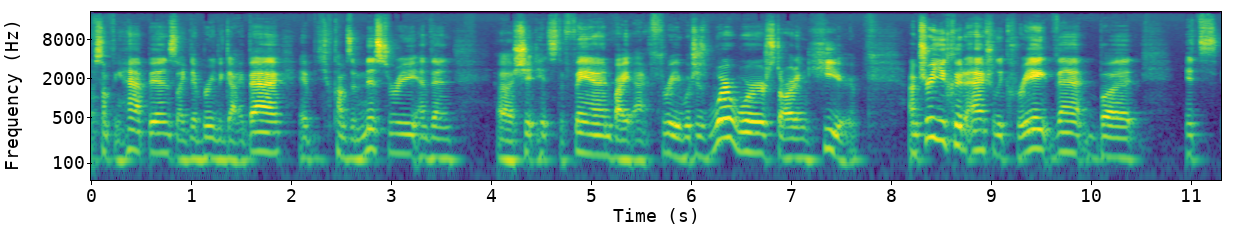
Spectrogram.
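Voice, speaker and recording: Speaking at a medium pitch, this tabletop game reviewer chats informally and shares plenty of his opinions in a laid-back review.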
